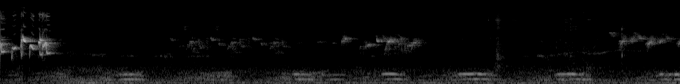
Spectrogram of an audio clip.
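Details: Wild female bulbul singing: a sharp chirp burst opens, followed by short warbled, slightly buzzy phrases scattered through the clip. A soft, low pulsing repeats steadily underneath.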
